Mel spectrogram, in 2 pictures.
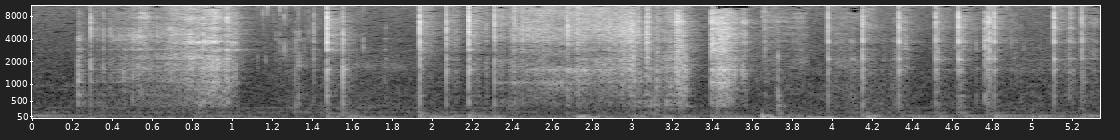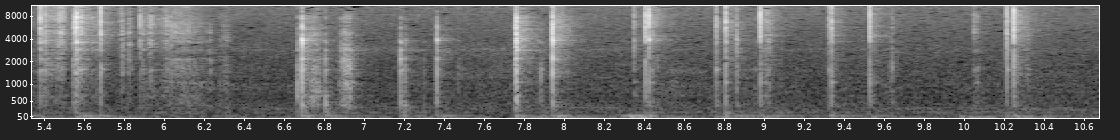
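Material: Bamboo.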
